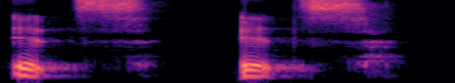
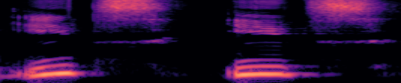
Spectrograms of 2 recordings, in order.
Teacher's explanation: it might sound like a long e sound instead of a short i sound.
